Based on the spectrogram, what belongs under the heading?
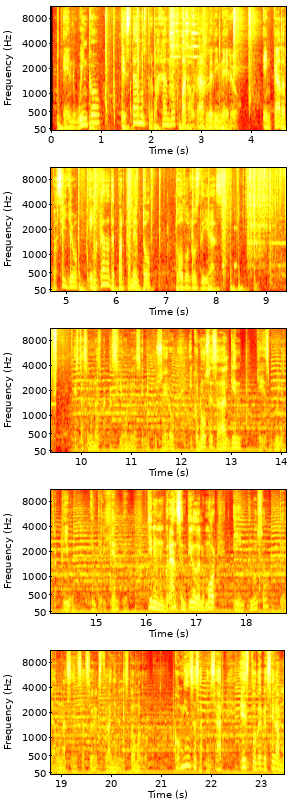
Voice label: spanish commercial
